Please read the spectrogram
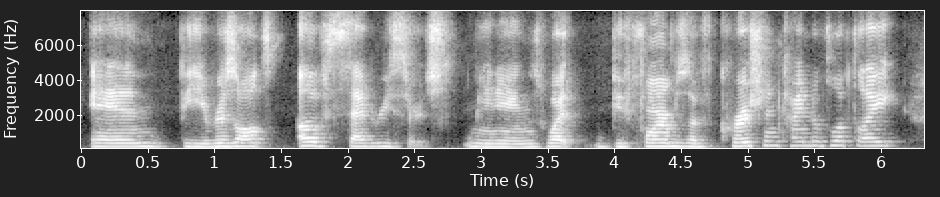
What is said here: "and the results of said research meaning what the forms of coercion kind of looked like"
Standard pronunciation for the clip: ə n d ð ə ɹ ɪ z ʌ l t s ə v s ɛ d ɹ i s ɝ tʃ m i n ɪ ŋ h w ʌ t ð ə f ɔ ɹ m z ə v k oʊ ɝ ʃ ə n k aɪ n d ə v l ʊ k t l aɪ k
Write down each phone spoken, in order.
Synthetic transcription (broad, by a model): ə n ð ə ɹ ɪ z ʌ l t s ə v s ɛ d ɹ i s ɝ tʃ m i n ɪ ŋ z w ʌ t ð ə f ɔ ɹ m z ə v k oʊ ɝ ʃ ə n k aɪ n d ə v l ʊ k t l aɪ k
